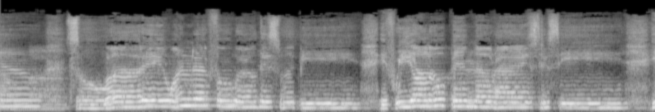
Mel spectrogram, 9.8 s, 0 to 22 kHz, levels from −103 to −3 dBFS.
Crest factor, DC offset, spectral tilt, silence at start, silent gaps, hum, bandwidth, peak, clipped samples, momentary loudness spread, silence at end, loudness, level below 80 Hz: 14 dB; under 0.1%; -4.5 dB/octave; 0 s; none; none; 15.5 kHz; -2 dBFS; under 0.1%; 8 LU; 0 s; -16 LUFS; -56 dBFS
